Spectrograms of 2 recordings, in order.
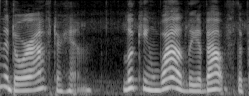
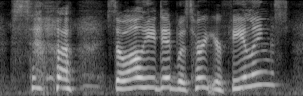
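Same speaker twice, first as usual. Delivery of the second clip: higher, teasing question through laughter; can't stop giggling as he asks; laughing while speaking; 6 semitones higher, 3 dB louder than usual. A narrator's reading. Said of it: "Then Johnny laughed".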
